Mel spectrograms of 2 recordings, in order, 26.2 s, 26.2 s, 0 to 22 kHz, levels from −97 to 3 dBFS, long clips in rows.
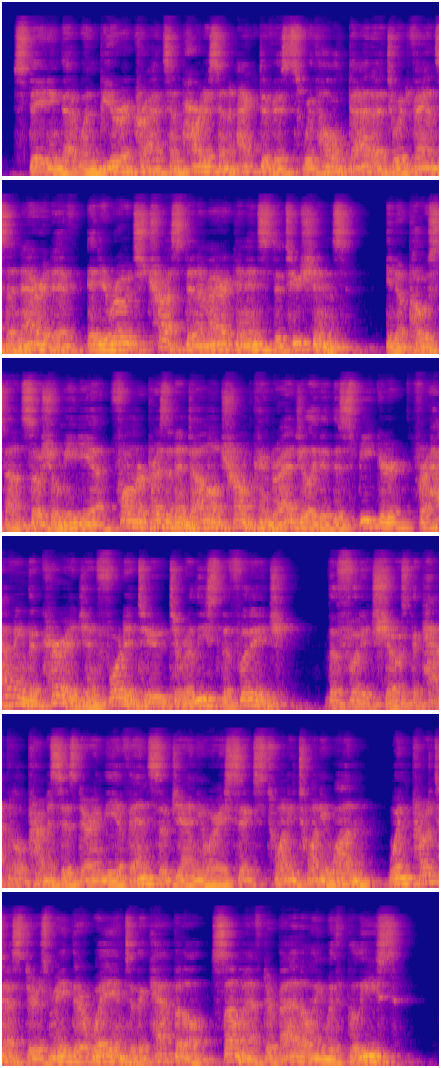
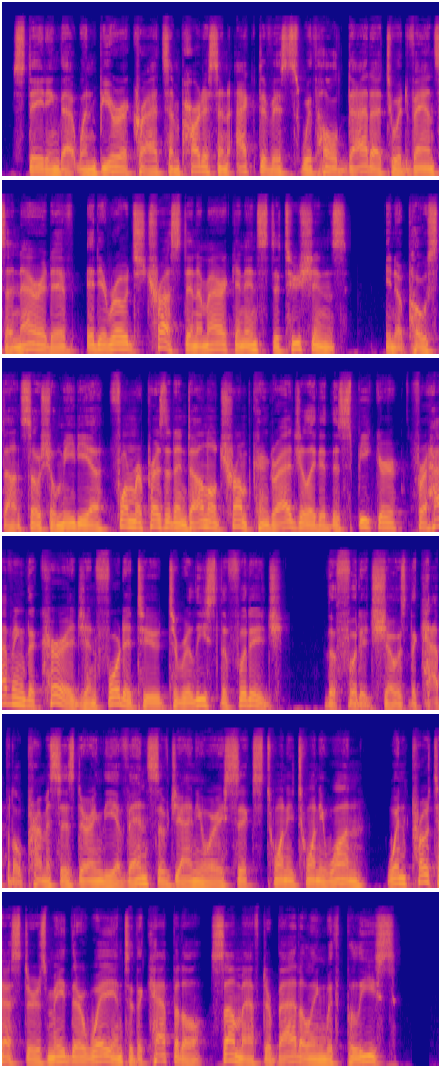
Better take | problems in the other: second | off-mic speech; far // room echo; slight; dies away in 0.4 s

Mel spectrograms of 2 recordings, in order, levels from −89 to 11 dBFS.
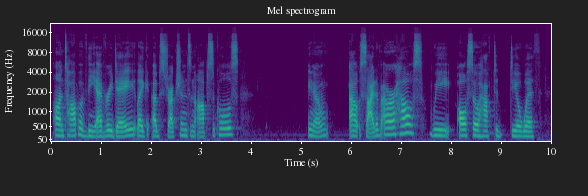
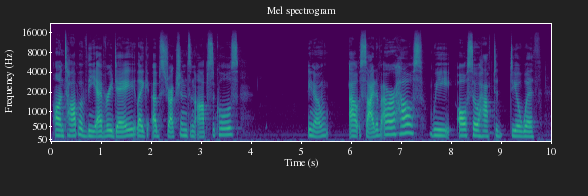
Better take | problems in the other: second | garbled, watery; slightly

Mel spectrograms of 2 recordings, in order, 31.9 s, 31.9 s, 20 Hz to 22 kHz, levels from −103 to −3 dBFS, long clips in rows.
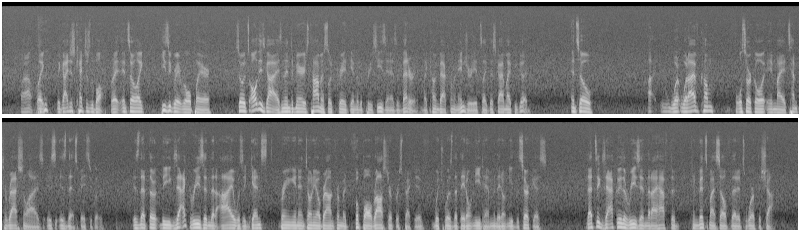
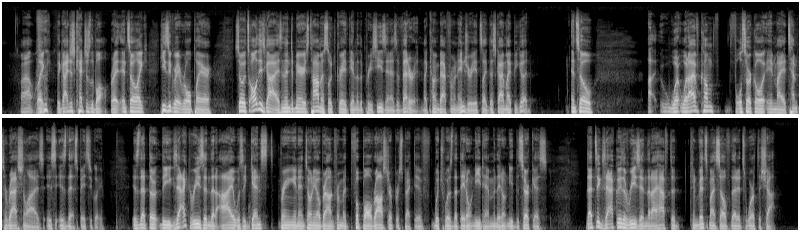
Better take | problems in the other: second | hiss; noticeable; throughout; 10 dB below the speech

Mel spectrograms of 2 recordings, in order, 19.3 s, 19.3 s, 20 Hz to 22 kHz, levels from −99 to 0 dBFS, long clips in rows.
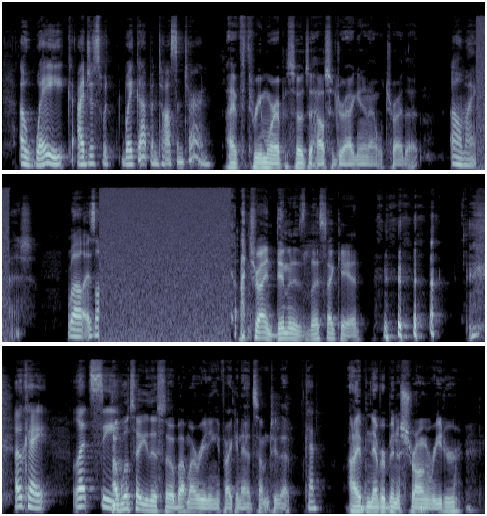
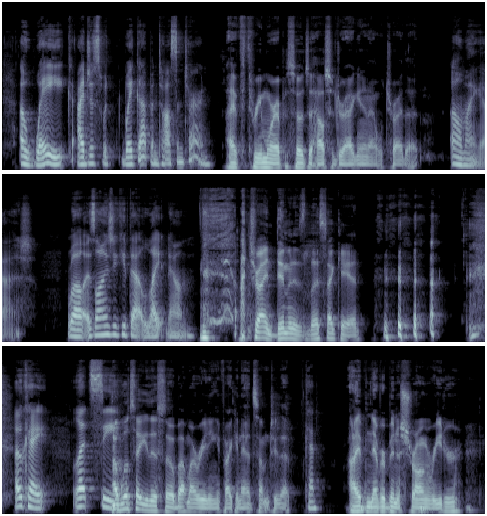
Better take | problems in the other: second | audio cutting out; filled with static; at 6.5 s and at 7.5 s for 2 s

